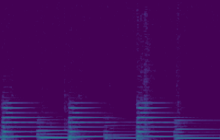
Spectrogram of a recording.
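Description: Piano playing a single-note right-hand melody: about six evenly struck notes, roughly three a second, each fading after it is struck, with the last note held.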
